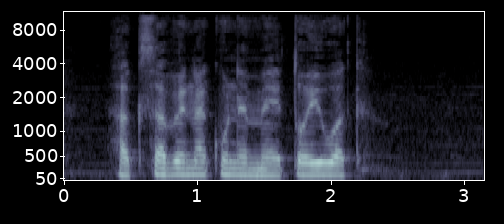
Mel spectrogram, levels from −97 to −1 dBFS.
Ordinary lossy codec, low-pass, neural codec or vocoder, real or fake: AAC, 48 kbps; 10.8 kHz; none; real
